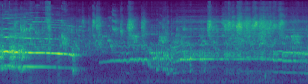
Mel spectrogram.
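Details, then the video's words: Morning crowing of a rooster: a strong crow ends with a falling drop, then a long, steady, lower crow carries on for several seconds, with busy chirping of small birds in the background. "Rooster morning crowing sounds"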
